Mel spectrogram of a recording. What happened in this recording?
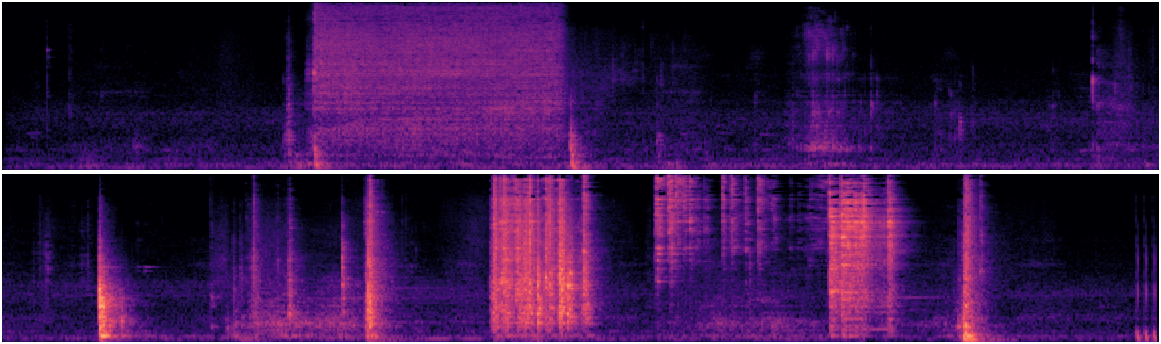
I grabbed a cup, turned on the tap, and filled it with water. I took a drink and then opened a drawer to get a spoon and fork. I placed the cutlery on my plate and closed the drawer.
